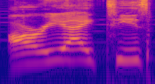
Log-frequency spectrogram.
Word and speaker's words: REIT: real estate investment trusts or reit's pronounced REITs are companies that own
